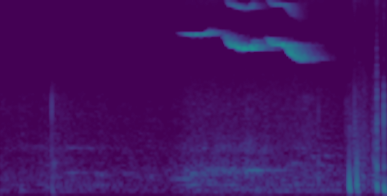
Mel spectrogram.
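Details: Pectoral sparrow giving a thin, piercing, high whistle that slides downward over about two seconds, followed by several sharp knocking clicks at the end.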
